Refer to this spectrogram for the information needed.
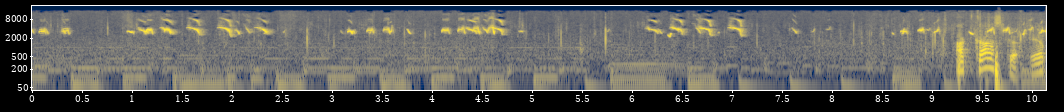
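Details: Chick peeps in grouped bursts of high falling notes, about four per second, with low music and a louder lower-pitched sound at the end.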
